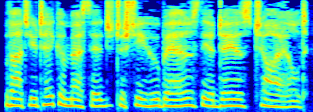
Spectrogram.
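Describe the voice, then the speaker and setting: A woman voicing an ancient male temple spirit who speaks calmly and with regret, in an audiobook reading. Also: fairly low pitch, dry recording. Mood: calm regretful. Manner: calm, regretful, unhurried. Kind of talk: audiobook character voice.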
